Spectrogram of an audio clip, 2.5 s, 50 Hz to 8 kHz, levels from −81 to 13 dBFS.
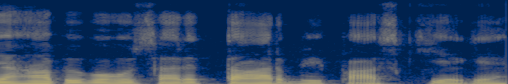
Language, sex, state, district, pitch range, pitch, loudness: Hindi, male, Jharkhand, Palamu, 125-135 Hz, 130 Hz, -19 LUFS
